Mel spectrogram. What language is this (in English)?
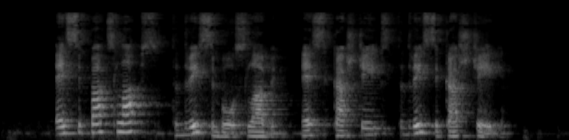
Latvian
